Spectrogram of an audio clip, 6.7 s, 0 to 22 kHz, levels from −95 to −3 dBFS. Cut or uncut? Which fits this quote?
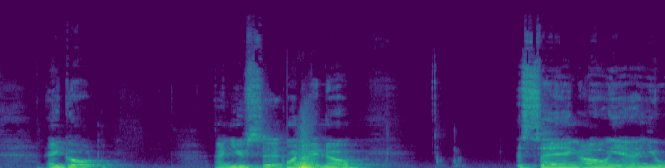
cut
